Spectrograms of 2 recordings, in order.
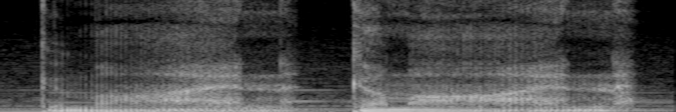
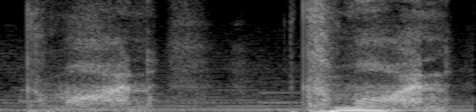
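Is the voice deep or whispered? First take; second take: deep; whispered. First: It is said in a deep, guttural voice. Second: It is whispered almost silently. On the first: A creature mimics the narrator's words. "a voice so deep and guttural" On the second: The narrator is urging the hammock to untie. "I whispered almost silently"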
